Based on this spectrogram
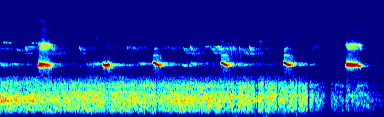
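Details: Eurasian Bullfinch, a rarely seen bird, giving its quiet call of soft, short piping whistles, like a little toy tooting, spaced about a second apart over a steady low hum.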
